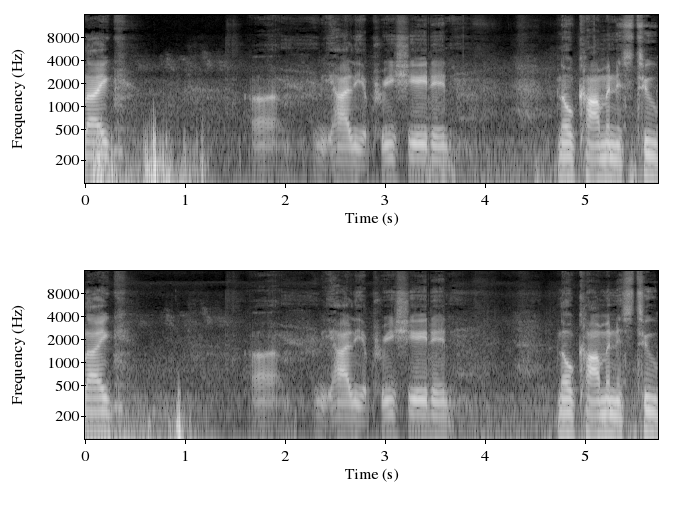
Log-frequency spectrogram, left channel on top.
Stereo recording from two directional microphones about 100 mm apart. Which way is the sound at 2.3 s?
15° right (ahead or behind).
